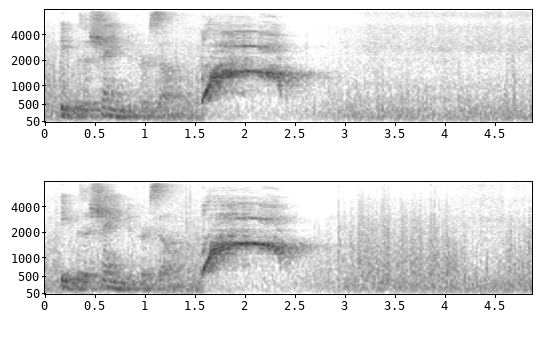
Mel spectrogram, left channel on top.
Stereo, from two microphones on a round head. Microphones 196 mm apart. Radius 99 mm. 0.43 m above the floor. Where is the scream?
20° left (ahead or behind), 1.3 m.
